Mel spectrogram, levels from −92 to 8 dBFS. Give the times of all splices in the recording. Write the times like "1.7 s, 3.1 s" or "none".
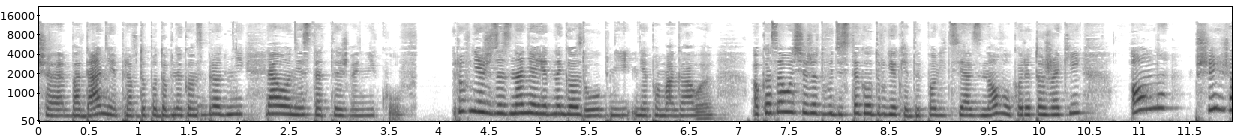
1.6 s, 2.3 s, 3.1 s, 5.4 s, 8.6 s, 9.7 s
